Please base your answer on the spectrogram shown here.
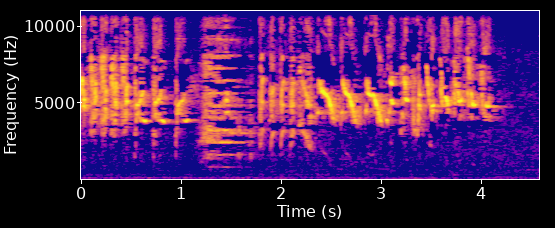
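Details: Yellow siskin in sharp rolling roll tajam song for masteran use: quick high twitters, then a short lower harsh burst, followed by a rapid run of bright trilled notes, about four per second, with a low hum behind.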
